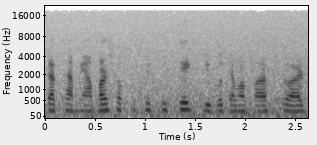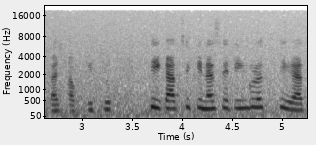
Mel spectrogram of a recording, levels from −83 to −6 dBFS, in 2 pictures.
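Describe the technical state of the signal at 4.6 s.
At 4.6 s the signal is intact, with no dropout, distortion or other fault, and only the room's own background noise sits about 12 dB below the speech.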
